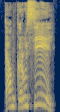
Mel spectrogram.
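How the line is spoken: Shouted. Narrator (Russian): закричал Саша

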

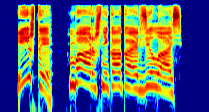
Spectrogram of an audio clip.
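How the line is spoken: Rude reply. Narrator (Russian): грубо ответила старшая дочь

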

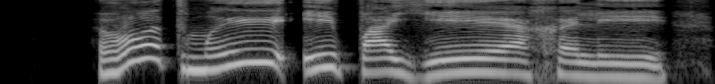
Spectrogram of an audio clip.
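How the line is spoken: Joyful old woman. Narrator (Russian): радостно сказала бабушка

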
